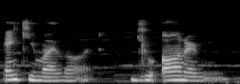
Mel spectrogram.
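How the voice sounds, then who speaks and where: A woman's voice: medium pitch, steady tone, a little slow, faint music behind. A woman voicing a polite young princess. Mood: respectful.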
